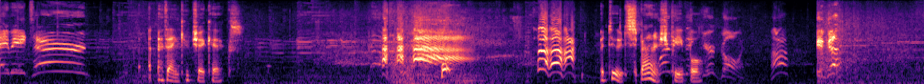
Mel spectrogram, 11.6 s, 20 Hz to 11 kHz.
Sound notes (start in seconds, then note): 6.5 spanish From Above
